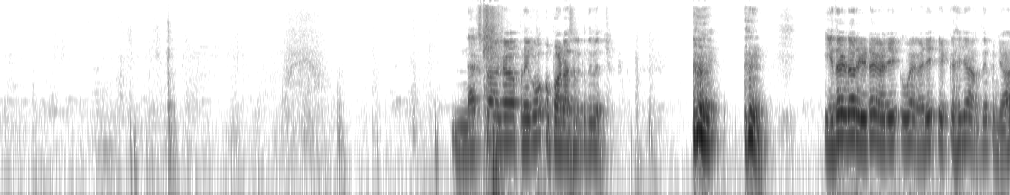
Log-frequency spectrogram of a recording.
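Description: Fabric rustles as it is unfolded and smoothed.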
